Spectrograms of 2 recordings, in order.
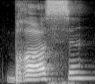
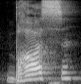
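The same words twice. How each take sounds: The two takes are said the same way.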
